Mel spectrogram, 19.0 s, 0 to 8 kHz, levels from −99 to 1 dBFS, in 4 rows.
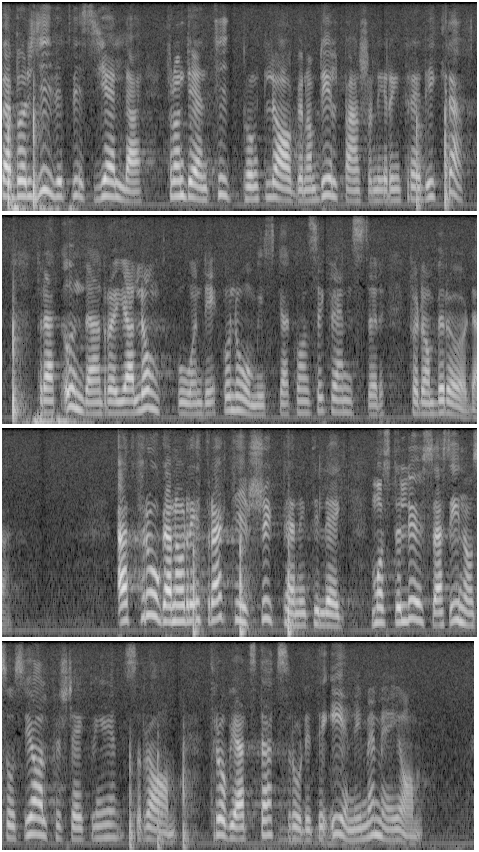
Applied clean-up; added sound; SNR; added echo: none; Knock; 12 dB; none.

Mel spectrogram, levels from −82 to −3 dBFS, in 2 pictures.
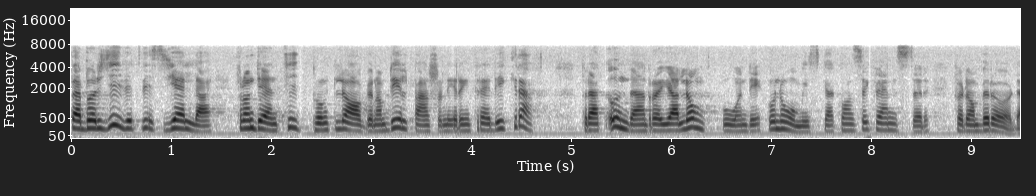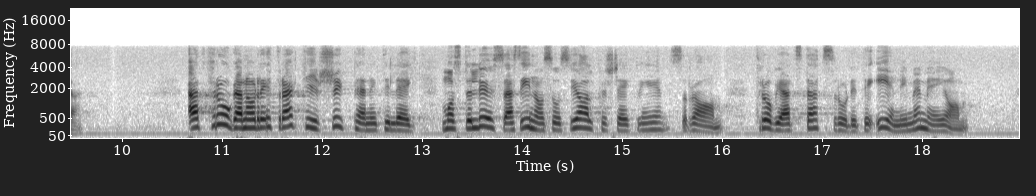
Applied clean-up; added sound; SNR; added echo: none; none; none; none.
